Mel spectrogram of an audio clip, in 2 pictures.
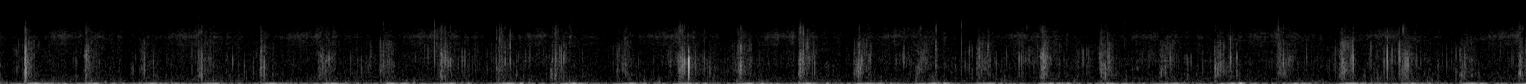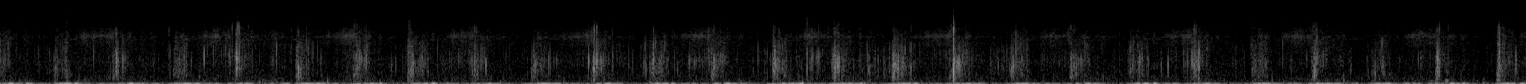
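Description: Footsteps of a hiker walking at a steady pace on a packed dirt forest trail strewn with leaves, about two steps a second.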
